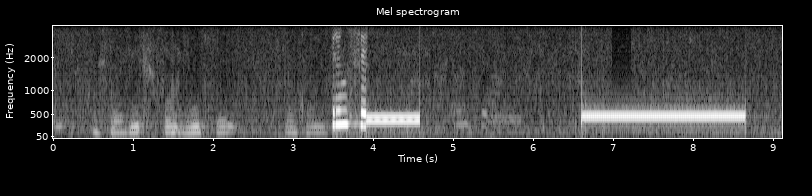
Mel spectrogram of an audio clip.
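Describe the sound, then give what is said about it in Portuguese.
A steady telephone dial tone holds for about two seconds near the end, after a short burst of tones and a brief tone segment, with a person talking quietly beforehand, as a call is placed over VoIP from a phone. “Vou ligar aqui pelo VoIP. Eu vou ter que fazer pelo meu telefone agora.”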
